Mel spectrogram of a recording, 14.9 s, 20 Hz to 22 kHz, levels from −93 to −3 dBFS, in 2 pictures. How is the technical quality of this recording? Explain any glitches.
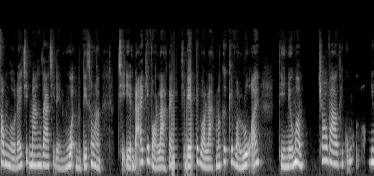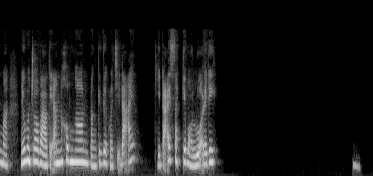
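One glitch stands out, a robotic sound from repeated short buffers between 3.42 and 3.97 s. For just over half a second the speech turns into a stiff, metallic buzz at 188 Hz, still loosely tracking the syllables. The likely cause is new audio arriving too slowly, so playback kept looping a fragment of about 5.3 ms (one cycle of 188 Hz), with roughly half the real signal skipped. Unlike a dropout, there's no silence, and unlike a mains hum, the buzz exists only within this stretch.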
